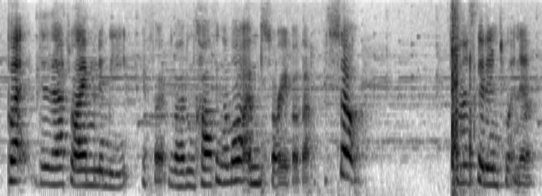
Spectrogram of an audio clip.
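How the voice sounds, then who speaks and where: A young woman with a higher voice talks at a quick pace, chatting about her life as she does her makeup and restarting and repeating her thoughts as she goes. She has a slightly congested, nasal, sick-sounding voice with a sore throat. The audio is dull, and soft music plays in the background.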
